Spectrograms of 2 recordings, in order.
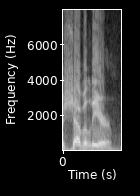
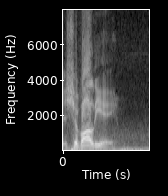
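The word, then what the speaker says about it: Chevalier: But um in that class I remember um that teacher we used to call him Mr. Chevier but he was actually named Mr. Shioalier but um on paper it's spelled Mr. Chevier.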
